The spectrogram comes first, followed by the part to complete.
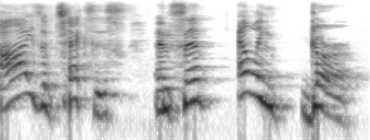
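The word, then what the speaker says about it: Ehlinger: of texas and sent ellen gur hit that hard g baby got him by 10 points last week last year in fort worth by the way 37 to 27.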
